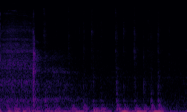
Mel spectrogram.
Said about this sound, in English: I'm just typing in my password to my Mac.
